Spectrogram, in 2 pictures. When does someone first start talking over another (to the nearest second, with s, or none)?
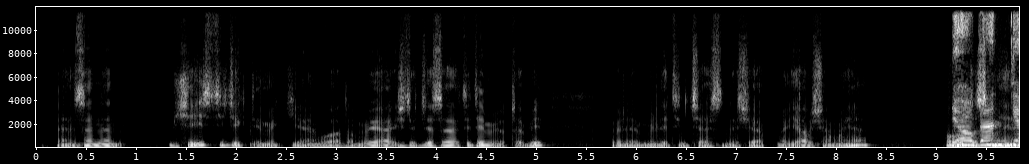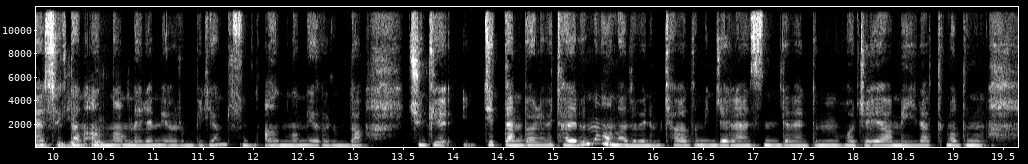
9 s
